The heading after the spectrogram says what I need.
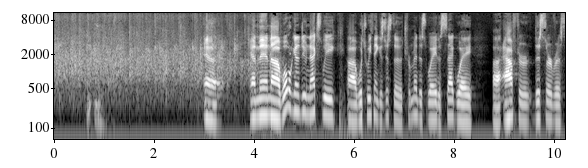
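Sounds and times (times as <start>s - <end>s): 
audience applauding volunteers: 0.0s - 4.8s
speech: 3.0s - 10.2s.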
